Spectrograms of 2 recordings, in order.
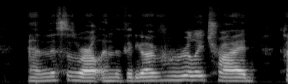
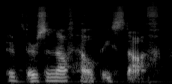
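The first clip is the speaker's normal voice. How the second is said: whisper; 3 semitones lower, 11 dB quieter than usual. Real, not acted. Unvoiced soft aside.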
